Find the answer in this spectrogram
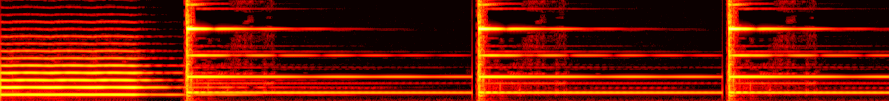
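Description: A bell-like chime struck three times, each a bright ding that rings on and slowly fades, the strikes about a second and a half apart. The last notes of a short musical jingle die away just before the first ding.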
